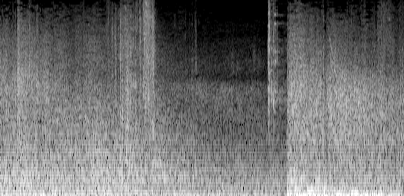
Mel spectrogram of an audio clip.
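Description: Rapid gunshots fire in a short burst.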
